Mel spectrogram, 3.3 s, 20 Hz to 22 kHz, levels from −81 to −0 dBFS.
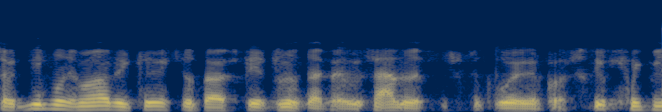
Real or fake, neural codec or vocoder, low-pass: fake; codec, 16 kHz, 1 kbps, FreqCodec, larger model; 7.2 kHz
